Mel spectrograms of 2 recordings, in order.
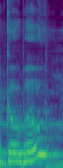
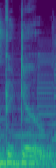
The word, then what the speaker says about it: Godot: with you the prosecutor gobo it's not Gobo it's Godot your honor in any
